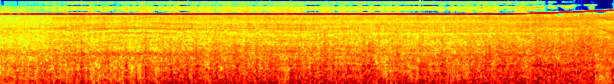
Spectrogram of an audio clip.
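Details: JetCentral model turboprop turbine on a test stand during its first start-up, temporarily fitted with a wrong-size test propeller: loud steady turbine roar with a thin constant high whine; smooth, healthy normal running.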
